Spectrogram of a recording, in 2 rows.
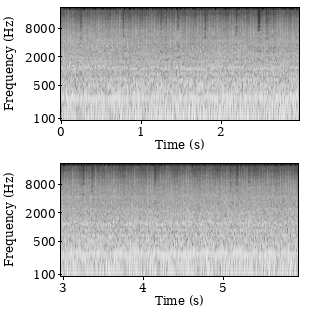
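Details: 1985 Merkur XR4Ti restarted after reassembling the upper intake, AC belt off, cooling fan now coming on; steady but lumpy, uneven rough idle with constant hum, no knocking, and white smoke, likely burning coolant after the cylinder was filled with coolant.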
